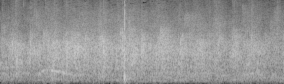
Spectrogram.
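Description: A crowd claps steadily in a dense, sustained round of applause lasting several seconds, with one sharper clap standing out partway through and faint voices mixed in.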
